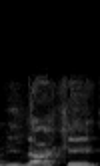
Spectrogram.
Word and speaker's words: Didache: La didaje, que es un documento que podría aparecer con fechas del siglo I, la didaje se escribe didache, también conocido como la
